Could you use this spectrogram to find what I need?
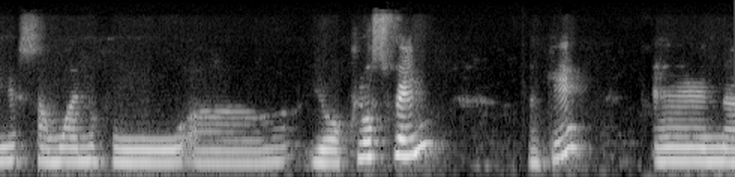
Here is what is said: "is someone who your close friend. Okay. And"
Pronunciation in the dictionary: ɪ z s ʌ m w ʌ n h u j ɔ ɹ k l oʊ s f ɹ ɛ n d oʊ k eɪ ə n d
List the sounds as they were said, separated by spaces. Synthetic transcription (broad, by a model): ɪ s ʌ m w ʌ n h u j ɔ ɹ k l oʊ s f ɛ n oʊ k eɪ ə n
